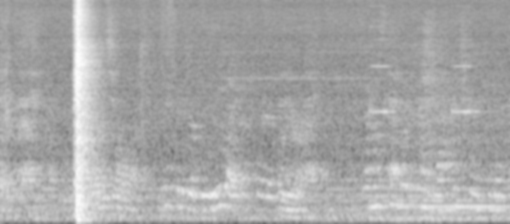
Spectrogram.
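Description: A built-in microwave oven door shut with a single sharp clunk about a second in. Two faint short beeps follow near the end.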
